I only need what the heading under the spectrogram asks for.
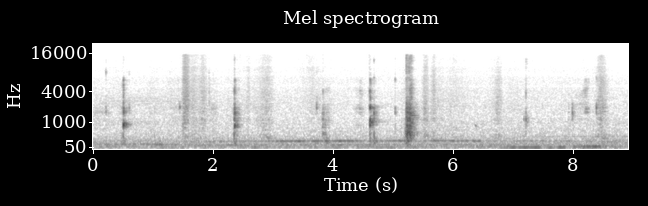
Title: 1 month 19 days - cute hiccups while we are watching an elephant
